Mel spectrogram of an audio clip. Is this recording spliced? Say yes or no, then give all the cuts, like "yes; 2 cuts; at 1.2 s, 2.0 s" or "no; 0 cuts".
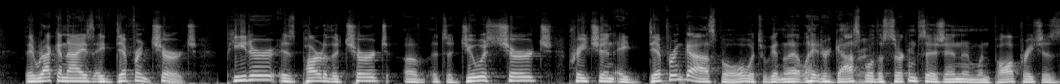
yes; 1 cut; at 5.6 s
